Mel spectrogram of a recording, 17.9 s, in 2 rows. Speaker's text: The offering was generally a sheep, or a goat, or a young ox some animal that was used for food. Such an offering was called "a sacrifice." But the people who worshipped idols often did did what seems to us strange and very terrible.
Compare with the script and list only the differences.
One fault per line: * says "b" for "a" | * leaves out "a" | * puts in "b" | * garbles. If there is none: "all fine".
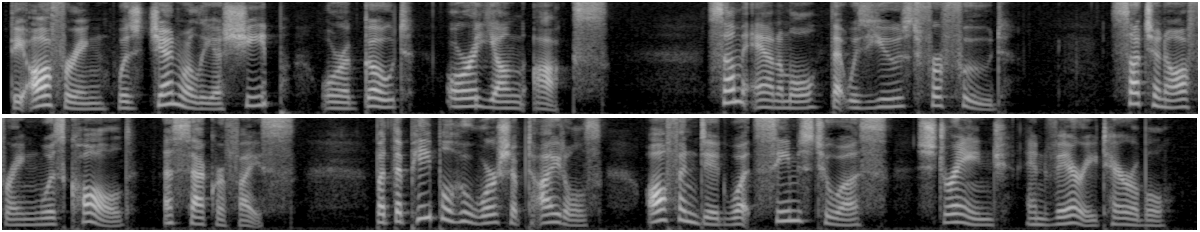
* leaves out "did"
